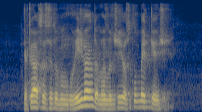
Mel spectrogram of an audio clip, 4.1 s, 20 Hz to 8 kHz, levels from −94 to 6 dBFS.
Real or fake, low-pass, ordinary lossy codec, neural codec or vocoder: fake; 7.2 kHz; none; autoencoder, 22.05 kHz, a latent of 192 numbers a frame, VITS, trained on one speaker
